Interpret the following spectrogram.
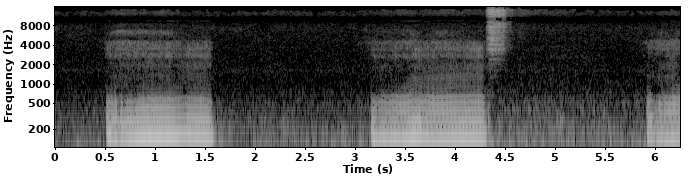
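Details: Sleeping rescued cat snoring: soft, regular buzzing snores on each breath, about twenty per minute.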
